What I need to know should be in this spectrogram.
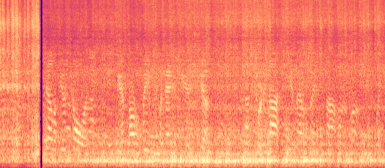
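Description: A car engine revs up.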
